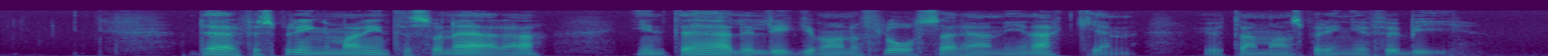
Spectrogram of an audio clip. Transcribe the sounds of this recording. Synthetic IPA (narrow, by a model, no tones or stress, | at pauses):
d̪æɾfœʂpɾɪŋːəɾmanɪnt̪ʰəsɔnæːɾa | ɪnt̪ʰəhɛɭəlɪɡːəɾmanɔfloːsaɾɦɛnːəɪnakʰːə̰n | ʉ̟̰ːt̪ʰanmanspɾɪŋːəɾfœɾbiː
